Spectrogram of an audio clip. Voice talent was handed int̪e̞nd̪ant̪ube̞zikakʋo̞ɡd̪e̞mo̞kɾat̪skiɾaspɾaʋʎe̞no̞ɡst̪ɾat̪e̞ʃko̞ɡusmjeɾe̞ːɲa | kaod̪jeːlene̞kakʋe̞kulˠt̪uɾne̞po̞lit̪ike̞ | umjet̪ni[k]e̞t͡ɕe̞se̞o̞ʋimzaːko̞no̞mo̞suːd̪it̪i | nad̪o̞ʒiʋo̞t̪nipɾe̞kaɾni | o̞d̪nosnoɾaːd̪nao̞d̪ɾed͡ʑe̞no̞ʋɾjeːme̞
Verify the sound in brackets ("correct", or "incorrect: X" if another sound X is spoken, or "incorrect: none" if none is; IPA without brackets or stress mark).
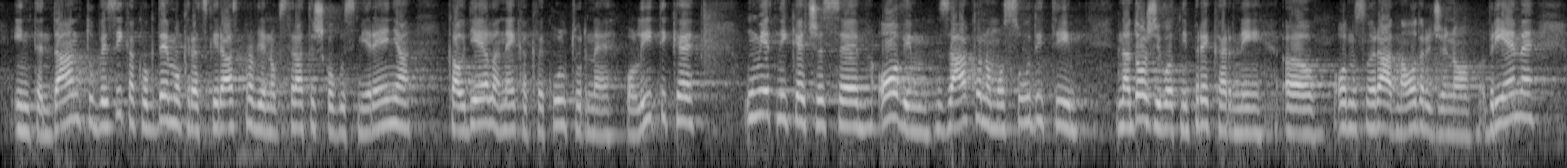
correct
